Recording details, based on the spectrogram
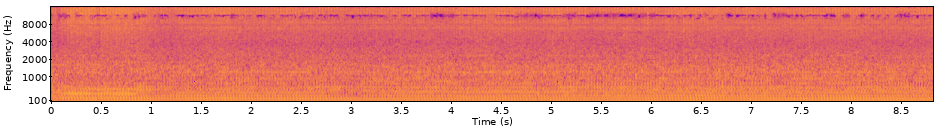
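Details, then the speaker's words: Old 5500 W gas generator running a little choppy after new oil; steady drone with slight uneven wobble. Owner notes diesel had been added to the gas before the carburetor change and it is low on fuel; expects smoother running once topped up. "all right well that one runs now it's a little choppy but I put a little bit of diesel fuel in the gas uh before I change the carburetor"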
